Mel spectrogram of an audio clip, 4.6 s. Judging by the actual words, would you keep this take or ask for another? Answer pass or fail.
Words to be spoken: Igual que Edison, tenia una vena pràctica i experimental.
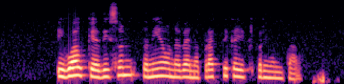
pass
